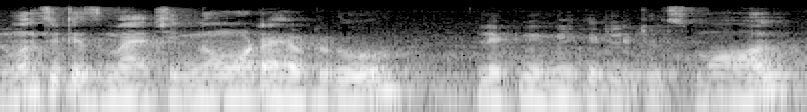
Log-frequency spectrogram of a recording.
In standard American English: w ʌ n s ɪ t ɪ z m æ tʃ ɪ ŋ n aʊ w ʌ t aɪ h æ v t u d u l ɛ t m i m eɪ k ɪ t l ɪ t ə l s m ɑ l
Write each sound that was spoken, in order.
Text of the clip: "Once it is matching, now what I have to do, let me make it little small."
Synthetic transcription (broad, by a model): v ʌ n s ɪ t ɪ z m æ tʃ ɪ ŋ n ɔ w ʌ t aɪ h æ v t u d u l ɛ t m i m eɪ k ɪ t l ɪ t ə l s m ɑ l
